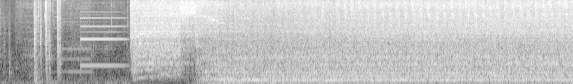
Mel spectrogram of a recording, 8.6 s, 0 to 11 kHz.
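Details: Ford E450 bus V10 with a dealer-installed replacement engine, cylinder 10 coil loosened for a spark check: fires up and lopes unevenly, cylinder 10 dead; fuel-soaked new plug points to low compression, partial misfires on about 3 cylinders.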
